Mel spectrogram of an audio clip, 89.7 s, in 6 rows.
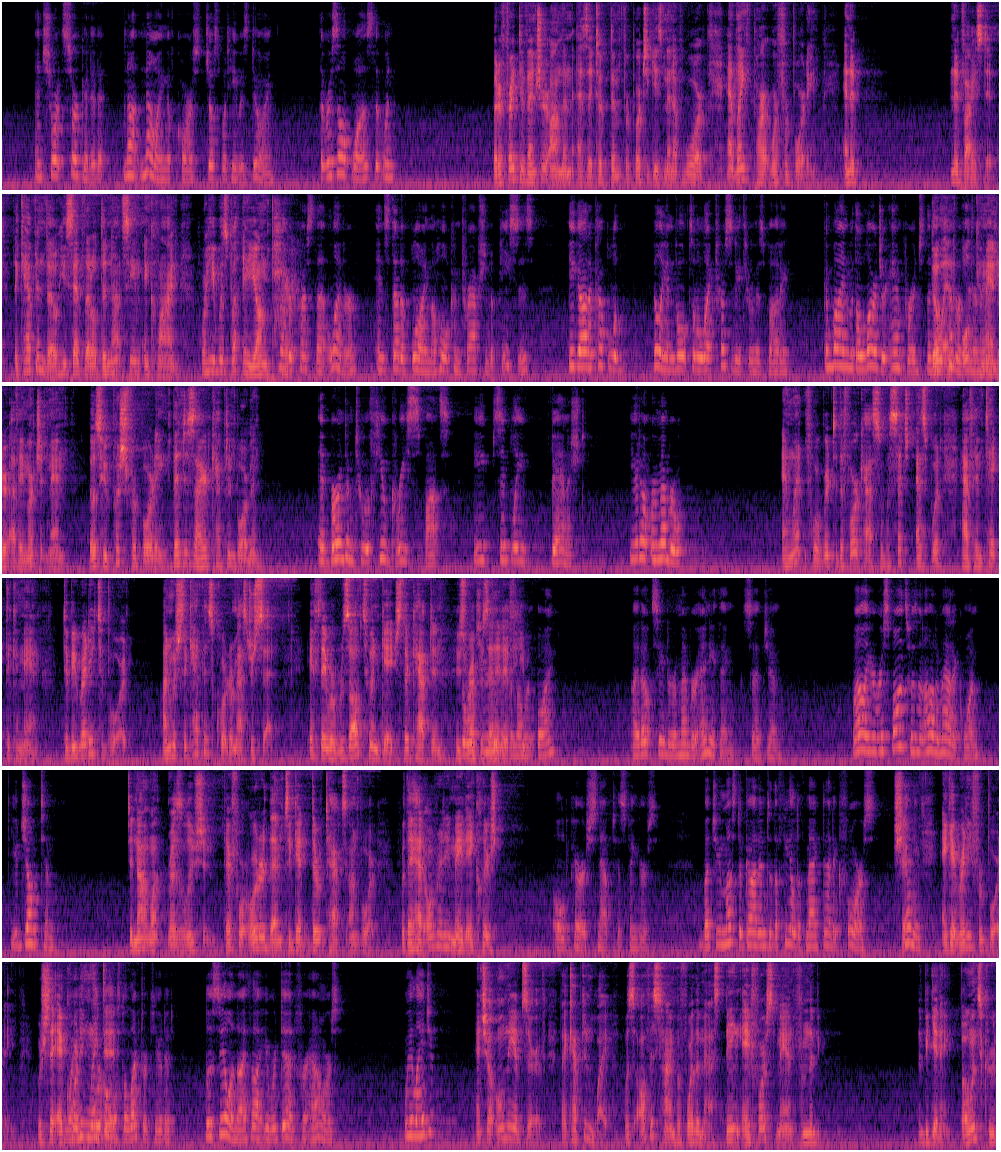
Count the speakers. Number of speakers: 2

